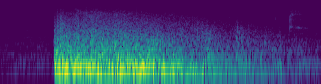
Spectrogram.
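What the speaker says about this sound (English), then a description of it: "Now shelling this infantry here, he moves it." Artillery fire shelling infantry in the strategy game Wargame: after a short quiet moment, a sudden loud explosion erupts into a long rumbling roar that slowly fades, heard on its own.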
